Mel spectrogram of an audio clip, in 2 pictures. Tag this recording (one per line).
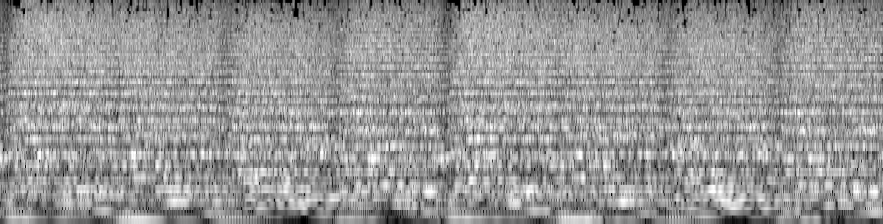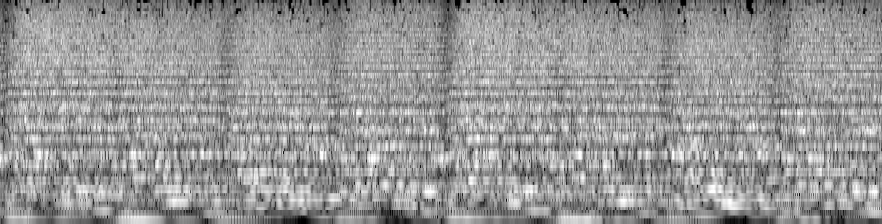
ambient
electronic
loop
